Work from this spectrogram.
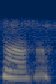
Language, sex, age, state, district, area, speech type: Kannada, female, 18-30, Karnataka, Gadag, urban, conversation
